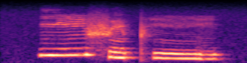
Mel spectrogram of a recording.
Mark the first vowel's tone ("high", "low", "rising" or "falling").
high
